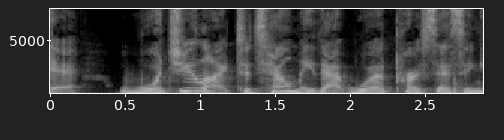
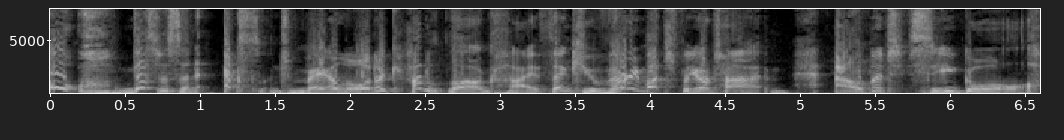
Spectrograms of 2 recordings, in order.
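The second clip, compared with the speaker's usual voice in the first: very strong put-on mid-Atlantic accent, swooping. Showing how you read out the testimonials, in a put-on mid-atlantic accent. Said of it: "in a very kind of mid-Atlantic kind of accent".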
